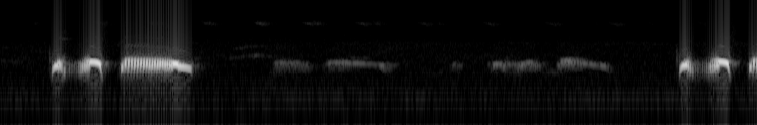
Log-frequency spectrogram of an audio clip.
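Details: Spotted dove giving a fighting call in the "giọng thổ" voice style: a pair of short hollow coos followed by one long drawn coo, then soft murmured notes, before the pattern restarts; quiet background.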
